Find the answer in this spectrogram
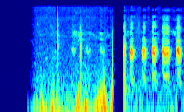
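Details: Tame village female chukar partridge, a decoy 'mari' hen kept for hunting, calling to attract males: after a stretch of low rustling and handling noise, a short run of about six clipped, evenly spaced chuk notes.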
